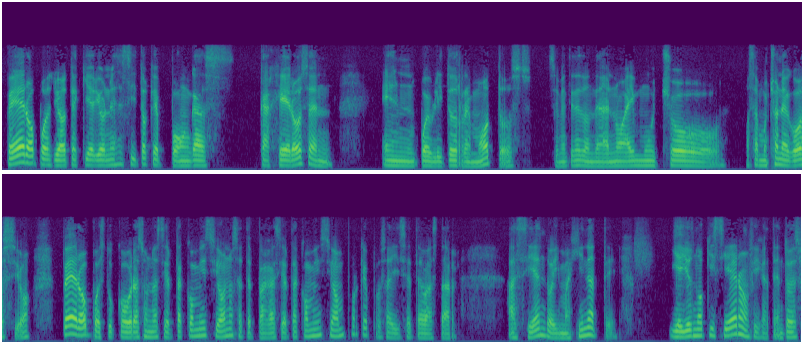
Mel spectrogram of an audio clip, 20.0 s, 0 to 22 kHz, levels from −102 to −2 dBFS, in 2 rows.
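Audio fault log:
6.46–6.52 s and 11.08–11.14 s, short concealed packet loss: about 40 ms never arrived and was patched by extending the preceding sound, so each spot smears or wobbles briefly rather than dropping to silence.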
